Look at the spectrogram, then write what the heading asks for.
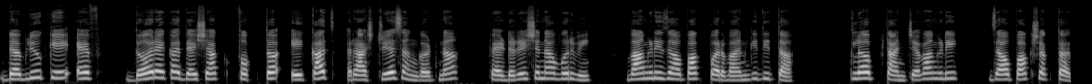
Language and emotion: Goan Konkani, neutral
